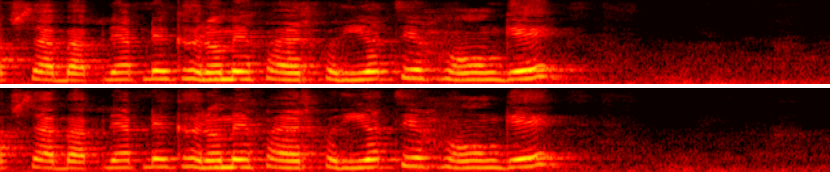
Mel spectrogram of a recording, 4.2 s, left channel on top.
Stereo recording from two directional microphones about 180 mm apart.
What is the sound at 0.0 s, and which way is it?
A woman's voice, 10° left (ahead or behind).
